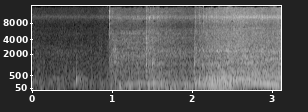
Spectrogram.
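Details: Motorcycle that wouldn't take load, sputtered and stalled, overheated CDI likely water-damaged from rain: after CDI replacement engine catches after a couple of cranks and settles into steady even beat, revving smoothly.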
